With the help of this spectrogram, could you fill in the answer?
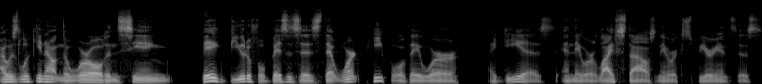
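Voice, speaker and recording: Energetic and lively in intonation, a man speaks fairly quickly in a very clean, dry, close recording with no echo and a silent background. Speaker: podcast host. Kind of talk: interview.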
